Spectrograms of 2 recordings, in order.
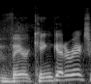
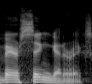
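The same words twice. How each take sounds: First: "Vercingetorix" with a hard K sound: ver-KING-get-or-ix. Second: "Vercingetorix" with a soft S sound: ver-SING-get-or-ix. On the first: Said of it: "do you pronounce it Vercingetorix or". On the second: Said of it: "or do you pronounce it Vercingetorix". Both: Shown as a demonstration.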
